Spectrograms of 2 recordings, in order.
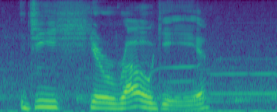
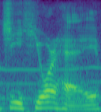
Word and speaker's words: Jihyorge: Uh, so you pronounce that Jihurogi. My name is Ji Horge, but you can also just call me Jorge cuz it's a lot easier.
